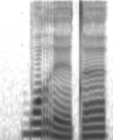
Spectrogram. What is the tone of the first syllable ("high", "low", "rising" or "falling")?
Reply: high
